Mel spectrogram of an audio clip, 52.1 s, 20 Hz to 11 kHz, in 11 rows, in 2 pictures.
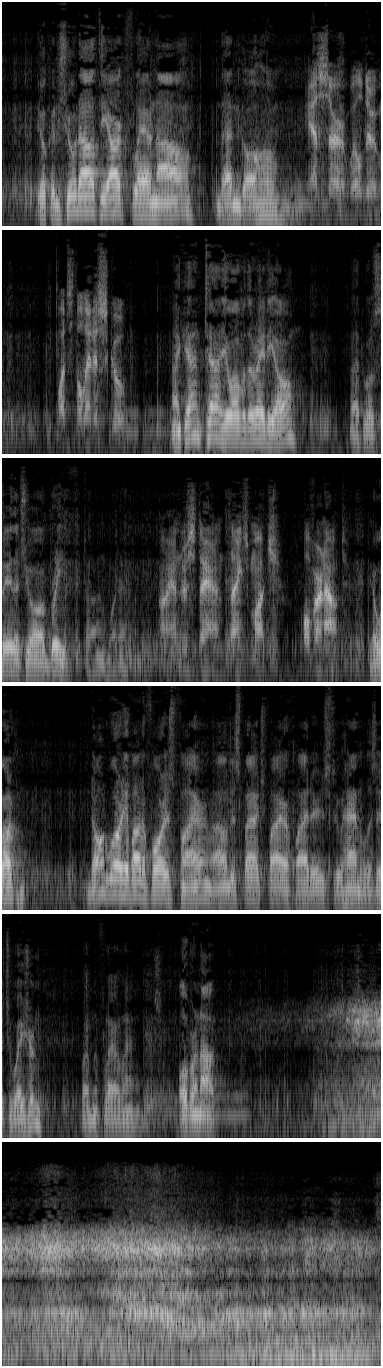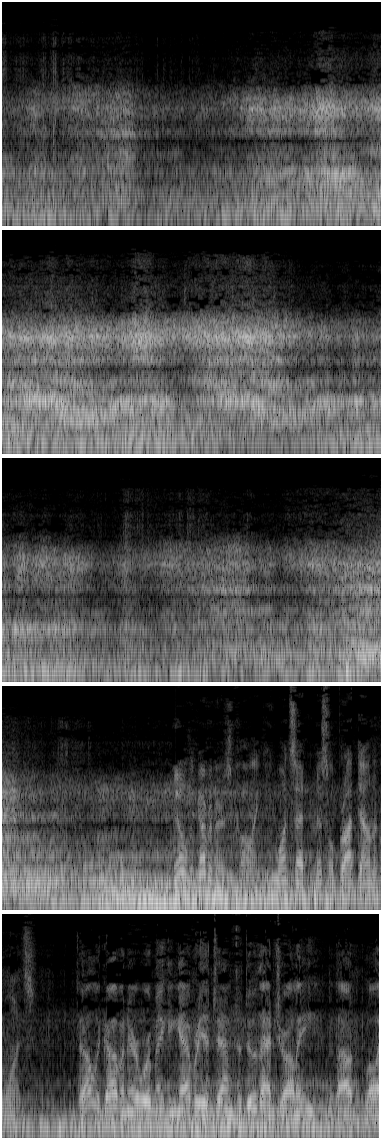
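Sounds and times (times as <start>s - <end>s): aircraft engines droning: 21.6s - 52.0s.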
